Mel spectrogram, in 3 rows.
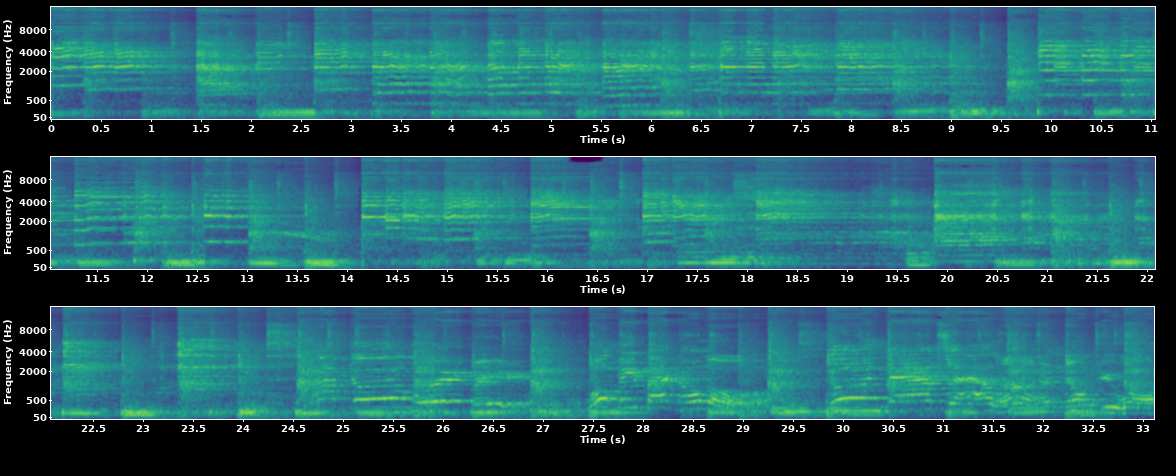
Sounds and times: Bass guitar: 0:00.0 - 0:33.1
Strum: 0:00.0 - 0:33.1.

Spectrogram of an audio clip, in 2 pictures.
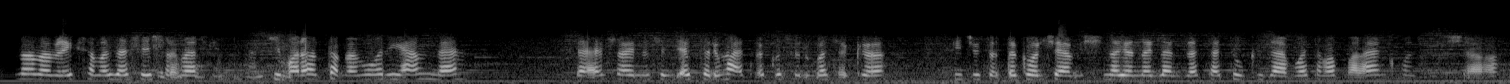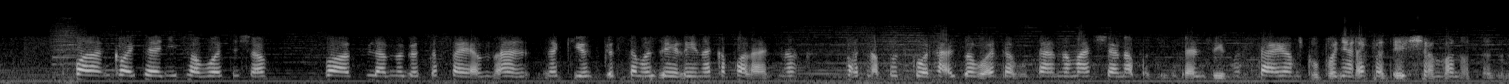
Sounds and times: Music: 0:00.0 - 0:30.1
Speech: 0:00.2 - 0:04.6, 0:05.8 - 0:08.8, 0:09.6 - 0:15.0, 0:15.9 - 0:17.8, 0:18.4 - 0:30.1.

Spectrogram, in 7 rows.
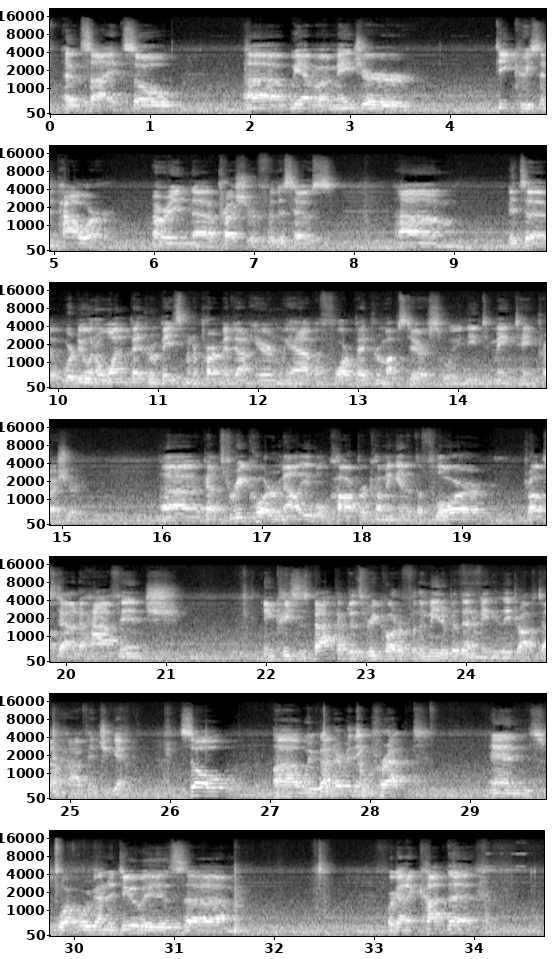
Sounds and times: Speech: 0:00.1 - 0:01.3, 0:01.9 - 0:03.7, 0:04.5 - 0:15.3, 0:16.0 - 0:21.2, 0:22.0 - 0:31.8, 0:33.1 - 0:34.2.

